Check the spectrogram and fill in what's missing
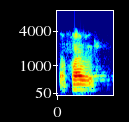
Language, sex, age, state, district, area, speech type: Urdu, male, 18-30, Uttar Pradesh, Saharanpur, urban, conversation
